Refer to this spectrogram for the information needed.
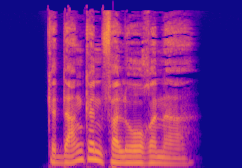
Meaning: inflection of gedankenverloren: 1. strong/mixed nominative masculine singular 2. strong genitive/dative feminine singular 3. strong genitive plural
- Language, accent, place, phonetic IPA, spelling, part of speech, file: German, Germany, Berlin, [ɡəˈdaŋkn̩fɛɐ̯ˌloːʁənɐ], gedankenverlorener, adjective, De-gedankenverlorener.ogg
